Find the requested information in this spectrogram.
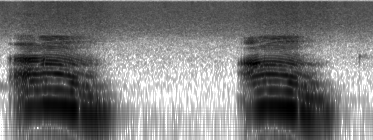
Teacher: यहाँ पर क्या है, जो श्वास वायु है वो नाक की तरफ चली जाती है, यानी इस ध्वनि के उच्चारण में जो श्वास वायु है वो नाक से ही निकलती है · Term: नासिक्य स्वर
